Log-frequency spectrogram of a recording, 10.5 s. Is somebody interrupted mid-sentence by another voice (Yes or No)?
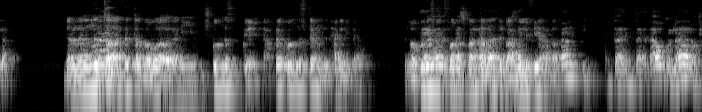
Yes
